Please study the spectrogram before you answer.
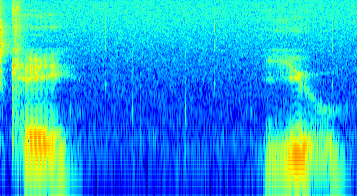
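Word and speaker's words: く: This is romanized as K. U is pronounced ku.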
